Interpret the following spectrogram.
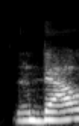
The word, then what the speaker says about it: Tao: don't for some reason Dow spelled as t even though it is it is pronounced d makes sense to me because that's a paradox in itself to me.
